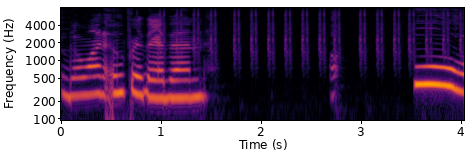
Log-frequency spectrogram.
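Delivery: talking through a yawn. Showing viewers the lot where it all happened, yawning while talking. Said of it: "I don't know why I'm yawning so much".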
